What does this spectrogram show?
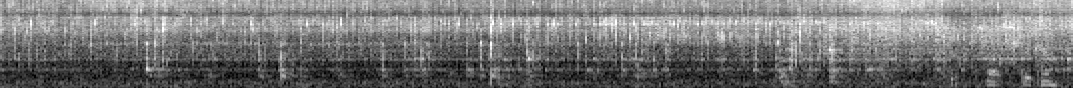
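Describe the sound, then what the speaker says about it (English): Onions fry in a pan over a wilderness campfire, a steady close sizzle with occasional scraping and clinking as they are stirred. "Stir these onions around a little bit."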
